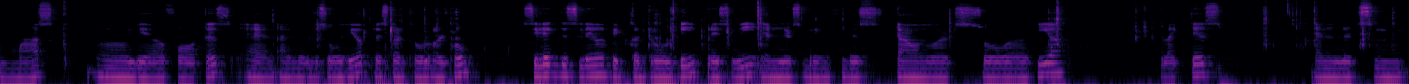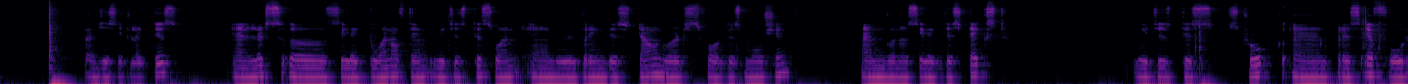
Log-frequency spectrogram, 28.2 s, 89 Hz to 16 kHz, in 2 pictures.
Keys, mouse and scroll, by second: 4.3 ctrl+alt+Home, 6.0 click, 6.5 ctrl+d, 7.0 v, 7.5-11.3 drag, 11.3 Down, 12.9 shift+click, 13.7 shift+click, 14.9-22.0 drag, 25.0 click, 27.7 F4.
